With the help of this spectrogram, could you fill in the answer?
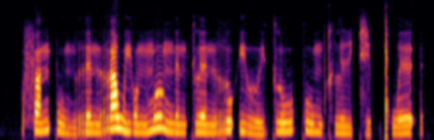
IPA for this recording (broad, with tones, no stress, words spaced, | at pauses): fa˦˥npuː˨˩mre˧nra˥˩w jo˧nmɤː˥˩ŋe˧n kle˧n ru˥˩ʔ jɯː˩˦jkluː˦˥kuː˧m kʰliː˧t͡ɕi˨˩t̚kʰwe˦˥ʔ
